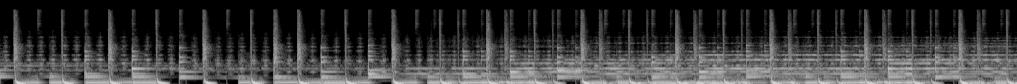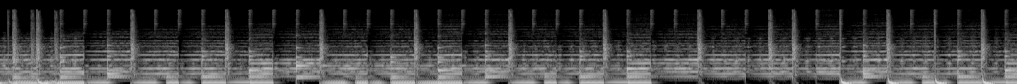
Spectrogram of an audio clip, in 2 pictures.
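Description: From 4.32 s to 10.76 s a second, quieter copy of the sound runs about a fifth of a second behind the first, cutting in and out abruptly with no decay or room colour. This doubled audio track likely comes from the same audio being captured twice along paths of different speed.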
